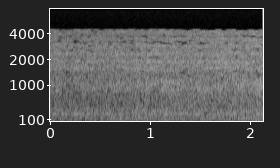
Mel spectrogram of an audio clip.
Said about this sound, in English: Here's another train. This is... another S-Bahn going on the other track there, heading outward.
